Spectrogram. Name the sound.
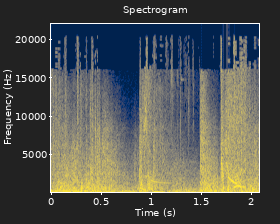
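gunfire volley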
